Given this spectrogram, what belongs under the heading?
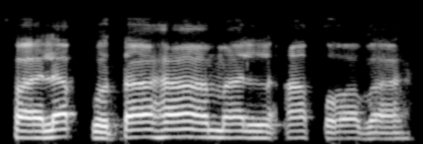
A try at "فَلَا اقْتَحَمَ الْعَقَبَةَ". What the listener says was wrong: তাহা টান হয়ে যাচ্ছে, জলদি পড়তে হবে। হম, আবার হা টান হয়ে যাচ্ছে।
